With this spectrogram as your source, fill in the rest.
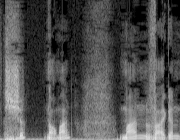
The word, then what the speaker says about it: Wagen: prononce ch, normal, Mann, Wagen, bien sûr on a vu que W se prononçait V, Wagen, etc.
